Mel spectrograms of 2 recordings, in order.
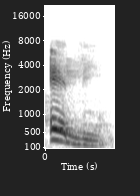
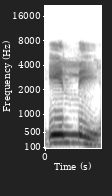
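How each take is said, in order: First: "ele" as Ê-li, ending light; stress on first E. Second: Loud "ele" as e-LÊ; "ele" with emphasis thrown onto the ending; wrong stress on LE. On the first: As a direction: say "ele" naturally, force on the first syllable. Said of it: "A gente fala ele". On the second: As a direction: hit the final LE of "ele" hard. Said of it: "Dando ênfase no le". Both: Shown as a demonstration.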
